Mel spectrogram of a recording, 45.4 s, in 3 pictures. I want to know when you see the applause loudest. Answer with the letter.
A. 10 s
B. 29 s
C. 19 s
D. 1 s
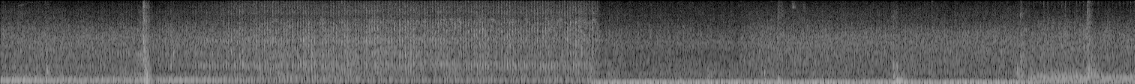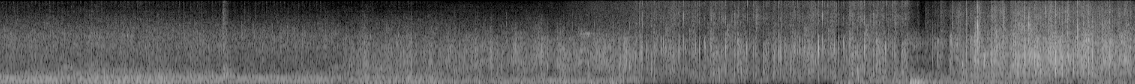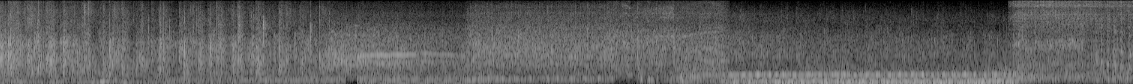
B.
